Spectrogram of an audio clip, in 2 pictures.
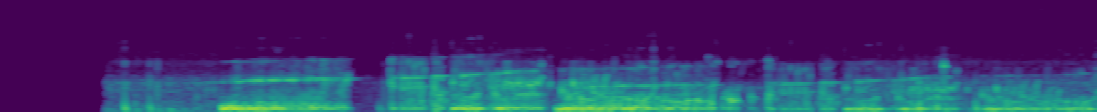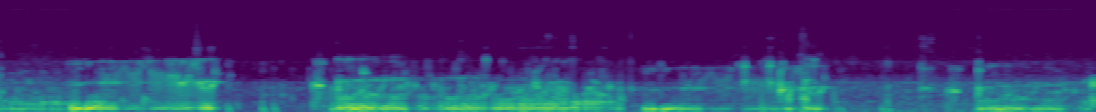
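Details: Loud, prolonged gurgling and rumbling from the belly: stomach growling (borborygmi).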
